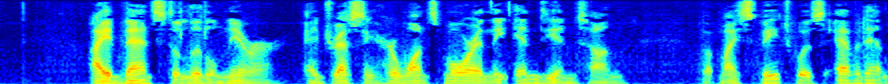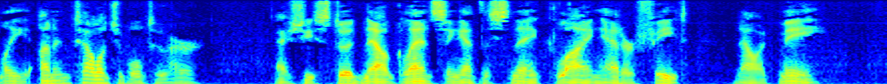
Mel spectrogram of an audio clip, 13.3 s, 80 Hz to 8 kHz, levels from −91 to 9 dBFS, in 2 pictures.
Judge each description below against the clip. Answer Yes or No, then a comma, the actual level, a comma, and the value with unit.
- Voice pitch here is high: No, very low, 85 Hz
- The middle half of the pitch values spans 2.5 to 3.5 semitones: No, average, 3.9 semitones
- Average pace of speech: Yes, average, 160 wpm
